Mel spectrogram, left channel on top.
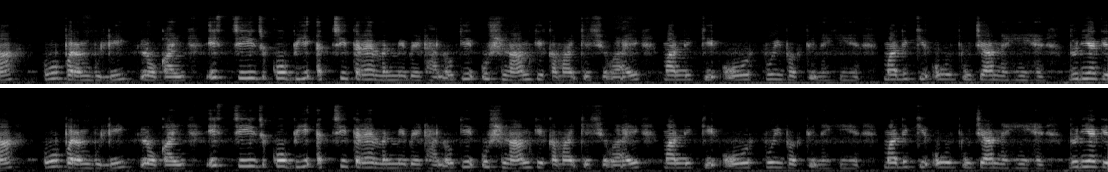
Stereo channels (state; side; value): normal; both; correlation 0.68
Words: हो परम भूली लोकाई। इस चीज को भी अच्छी तरह मन में बैठा लो कि उस नाम की कमाई के सिवाय मालिक की ओर कोई भक्ति नहीं है, मालिक की ओर पूजा नहीं है। दुनिया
